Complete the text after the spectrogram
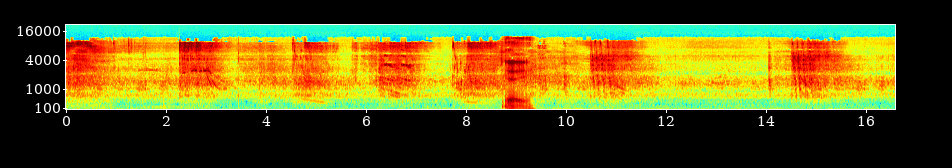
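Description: Blaster shots zap in short bursts.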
